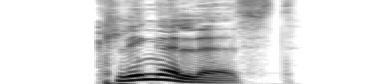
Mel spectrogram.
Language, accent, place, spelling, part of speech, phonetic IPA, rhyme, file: German, Germany, Berlin, klingelest, verb, [ˈklɪŋələst], -ɪŋələst, De-klingelest.ogg
- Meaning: second-person singular subjunctive I of klingeln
